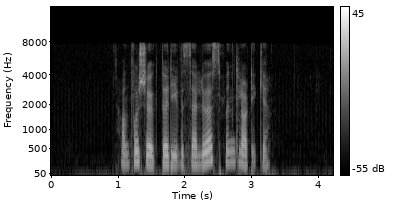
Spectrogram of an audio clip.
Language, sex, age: Norwegian, female, 54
